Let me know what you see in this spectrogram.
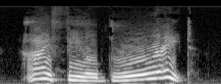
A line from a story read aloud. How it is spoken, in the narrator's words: Brad Josephson exclaims in a boisterous Tony the Tiger voice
